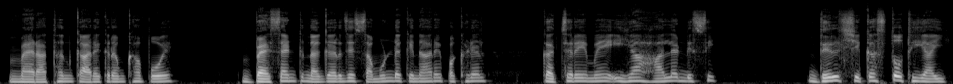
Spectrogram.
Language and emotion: Sindhi, sad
